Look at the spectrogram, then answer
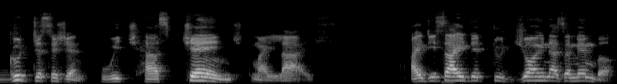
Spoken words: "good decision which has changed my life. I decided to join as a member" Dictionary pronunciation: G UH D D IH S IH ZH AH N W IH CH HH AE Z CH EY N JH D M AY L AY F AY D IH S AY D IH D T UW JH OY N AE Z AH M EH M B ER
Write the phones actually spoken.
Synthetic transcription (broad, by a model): G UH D D IH S IH ZH AH N W IH CH HH AE Z CH EY N JH D M AY L AY F AY D IH S AY D IH D T UW JH OY N AE Z AH M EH M B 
